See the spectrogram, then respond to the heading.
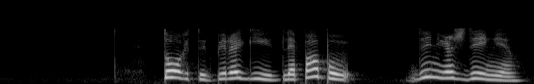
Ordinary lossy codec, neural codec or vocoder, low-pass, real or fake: none; codec, 16 kHz in and 24 kHz out, 0.9 kbps, LongCat-Audio-Codec, fine tuned four codebook decoder; 5.4 kHz; fake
